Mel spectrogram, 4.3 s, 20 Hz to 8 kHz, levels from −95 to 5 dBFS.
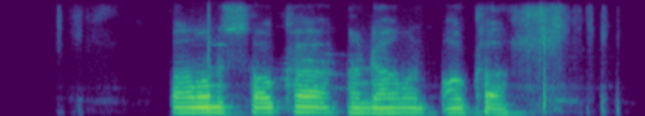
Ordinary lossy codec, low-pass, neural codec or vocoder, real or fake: Opus, 16 kbps; 7.2 kHz; none; real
